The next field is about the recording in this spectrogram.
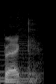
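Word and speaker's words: Bech: herb street thinks uh did you pronounce his last name beck b-e-c-h receiver at lsu jack beck um option of uh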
